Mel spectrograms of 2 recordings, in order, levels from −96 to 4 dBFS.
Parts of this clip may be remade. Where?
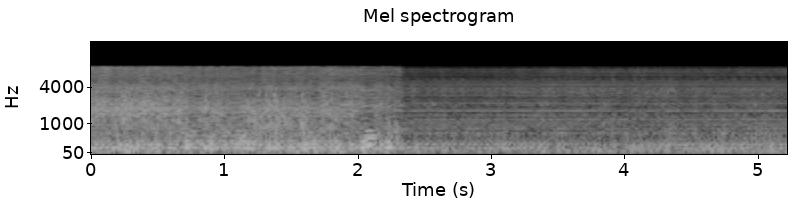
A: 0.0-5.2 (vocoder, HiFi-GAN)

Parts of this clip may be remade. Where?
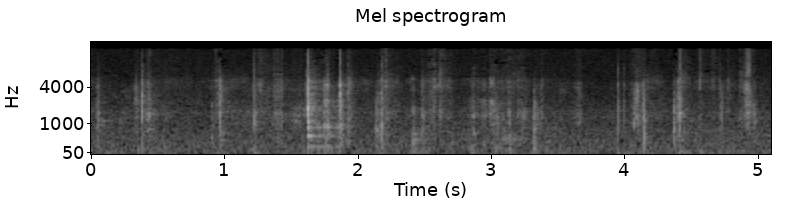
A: none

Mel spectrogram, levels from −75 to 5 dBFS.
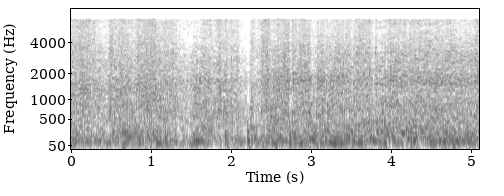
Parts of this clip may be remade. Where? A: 0.0-1.4 (vocoder, Vocos); 1.8-4.5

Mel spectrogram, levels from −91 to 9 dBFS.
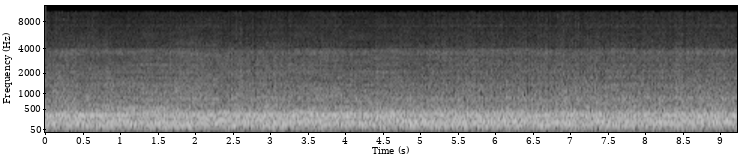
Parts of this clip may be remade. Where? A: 0.4-2.5 (codec, SNAC); 3.3-5.0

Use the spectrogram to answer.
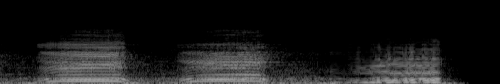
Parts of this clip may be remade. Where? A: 3.3-4.4 (vocoder, BigVGAN v2)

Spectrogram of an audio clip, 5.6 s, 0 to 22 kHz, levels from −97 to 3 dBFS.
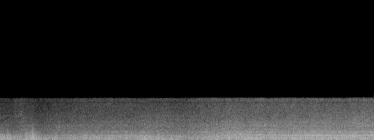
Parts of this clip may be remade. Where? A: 0.0-0.8 (vocoder, Vocos)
